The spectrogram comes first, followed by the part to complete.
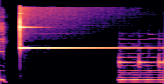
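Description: A single bright ding, one clear high tone that rings and fades over about a second. About a second and a half in, keyboard music starts, with a held low note under a quick run of higher notes.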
